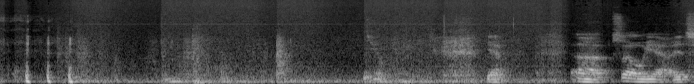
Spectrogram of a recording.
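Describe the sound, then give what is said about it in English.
A door is pushed shut with a few quick knocks and a muffled thud amid a steady background murmur, with someone speaking briefly near the end. “Can I get you to push that door closed?”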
